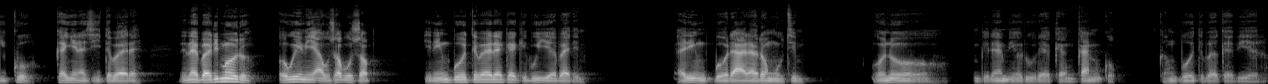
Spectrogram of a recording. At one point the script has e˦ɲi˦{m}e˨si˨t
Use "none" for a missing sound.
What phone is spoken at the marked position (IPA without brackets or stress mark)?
n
